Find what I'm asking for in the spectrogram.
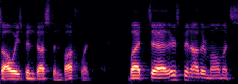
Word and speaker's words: Byfuglien: And I thought you ought to know that number 33 pronounces his name Bufflin. I said, you gotta be kidding me. I said, how do you get Bufflin out of that combination of letters? It can't be that. He goes, well, I'm just telling you that that's how he wants his name pronounced.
